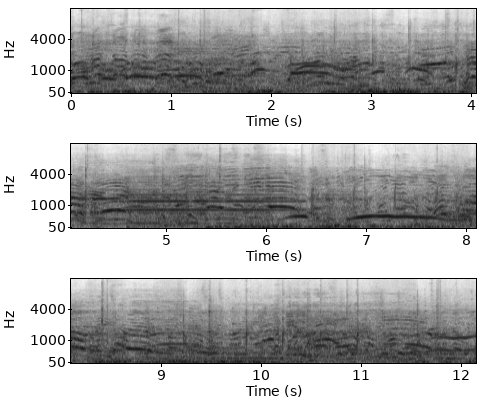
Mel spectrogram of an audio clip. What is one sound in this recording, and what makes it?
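Teenage boys talk and shout over one another nearby, outdoors.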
